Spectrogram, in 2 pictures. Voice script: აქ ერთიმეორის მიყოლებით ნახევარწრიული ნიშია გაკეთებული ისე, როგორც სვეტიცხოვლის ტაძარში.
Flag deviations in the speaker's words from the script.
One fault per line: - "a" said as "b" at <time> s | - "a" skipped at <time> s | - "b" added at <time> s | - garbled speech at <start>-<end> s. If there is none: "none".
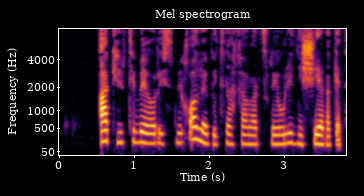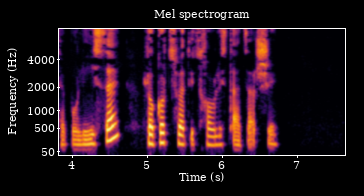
none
